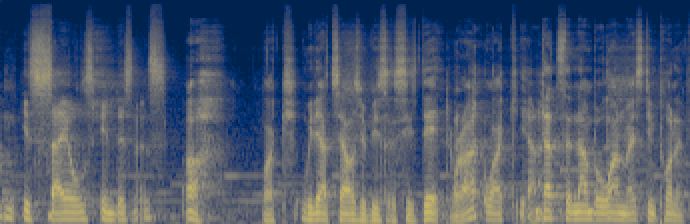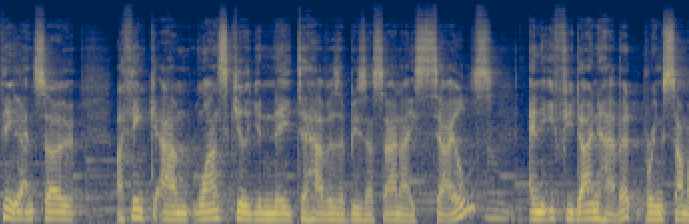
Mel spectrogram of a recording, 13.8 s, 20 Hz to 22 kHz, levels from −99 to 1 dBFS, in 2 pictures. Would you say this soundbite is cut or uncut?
uncut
